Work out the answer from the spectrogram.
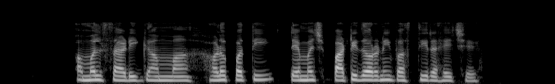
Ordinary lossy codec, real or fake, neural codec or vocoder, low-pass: none; real; none; 7.2 kHz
